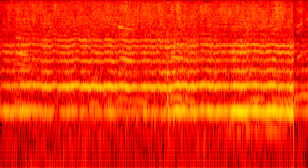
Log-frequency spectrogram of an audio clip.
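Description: A wasp buzzes steadily and close by, a continuous droning hum with slight wavering in pitch, heard alone for about three seconds.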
